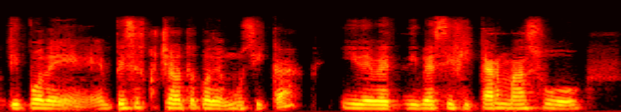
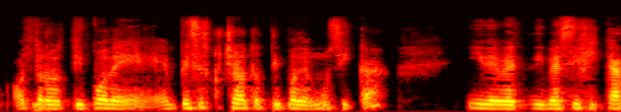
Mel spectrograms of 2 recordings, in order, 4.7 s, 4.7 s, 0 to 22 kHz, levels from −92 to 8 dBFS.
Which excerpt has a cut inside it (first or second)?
first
